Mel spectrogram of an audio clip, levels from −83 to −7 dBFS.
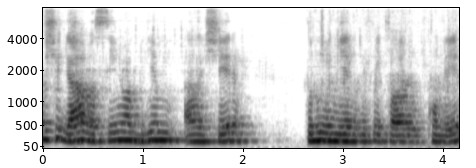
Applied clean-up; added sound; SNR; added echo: neural separator model SepFormer DNS4.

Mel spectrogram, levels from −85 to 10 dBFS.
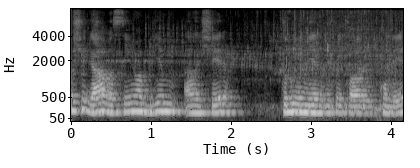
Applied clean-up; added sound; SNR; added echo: none; Toilet flush; 19 dB; reverberation time 0.6 s.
